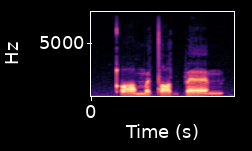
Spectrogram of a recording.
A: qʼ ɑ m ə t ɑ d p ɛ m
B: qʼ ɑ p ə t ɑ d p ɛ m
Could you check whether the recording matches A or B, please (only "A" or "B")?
A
